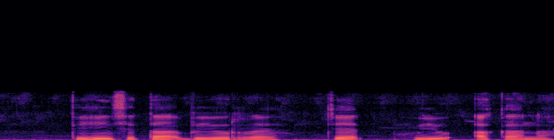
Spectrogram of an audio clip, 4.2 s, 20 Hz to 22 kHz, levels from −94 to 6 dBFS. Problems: background sounds at intervals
